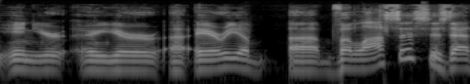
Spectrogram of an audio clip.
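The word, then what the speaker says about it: Velocys: to be locating in your your area uh velocis is that how you pronounce it that's right that's right gerard the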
